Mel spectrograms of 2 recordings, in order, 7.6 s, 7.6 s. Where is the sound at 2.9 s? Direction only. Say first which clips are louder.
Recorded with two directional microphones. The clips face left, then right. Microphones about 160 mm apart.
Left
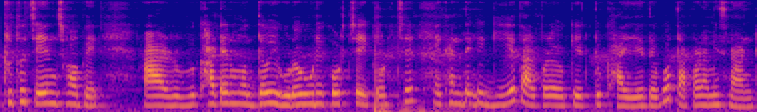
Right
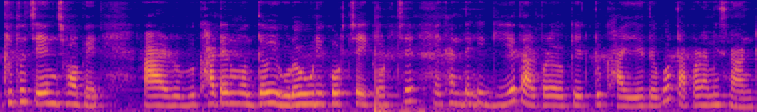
Left 1 dB; 15° right (ahead or behind).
